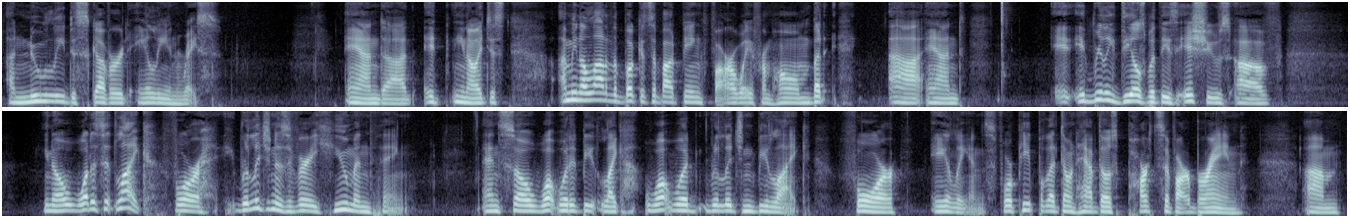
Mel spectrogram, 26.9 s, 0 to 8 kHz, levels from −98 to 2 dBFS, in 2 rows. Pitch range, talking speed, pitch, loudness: 130-165 Hz, 165 wpm, 145 Hz, -19 LUFS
